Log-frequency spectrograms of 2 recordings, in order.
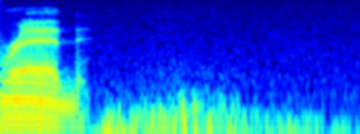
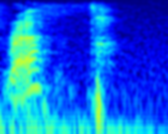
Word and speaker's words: Rhedd: Hi, I'm Red. Is that R-E-D or R-H-E-D-D? No, RHEDD. It's yeah. It's a very common halfling name. Well, yes. Although I feel like they pronounce it in the sound as Reth.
